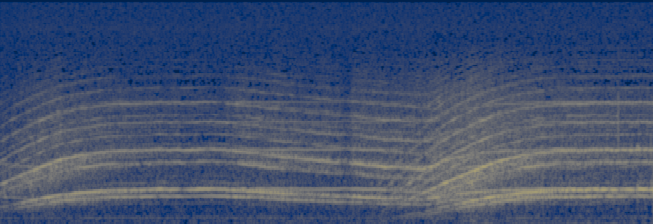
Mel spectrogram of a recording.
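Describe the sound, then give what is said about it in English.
A World War II-era air raid siren wails alone, its loud harmonic tone holding nearly level and sagging slightly, then dipping sharply near the end before climbing back up to full pitch. “This is the sound of war. It is an air raid signal.”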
